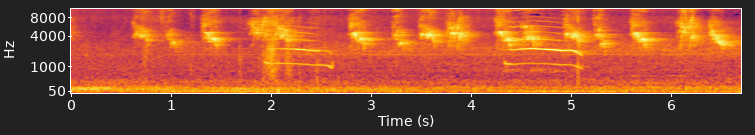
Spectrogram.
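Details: Rescued tabby kittens roaming without their mother cat: two high, thin meows, each a brief rising-then-falling wail, around two and four seconds in, over busy high chirping in the background.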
